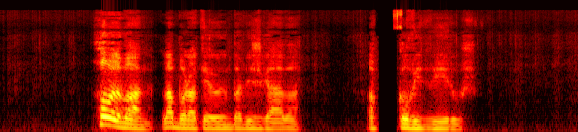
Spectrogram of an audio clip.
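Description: A middle-aged man speaks close to the microphone, in an earnest tone.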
